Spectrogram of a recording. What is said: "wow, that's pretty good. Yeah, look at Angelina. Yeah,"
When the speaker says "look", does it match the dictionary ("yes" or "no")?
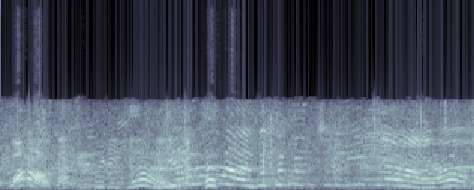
no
